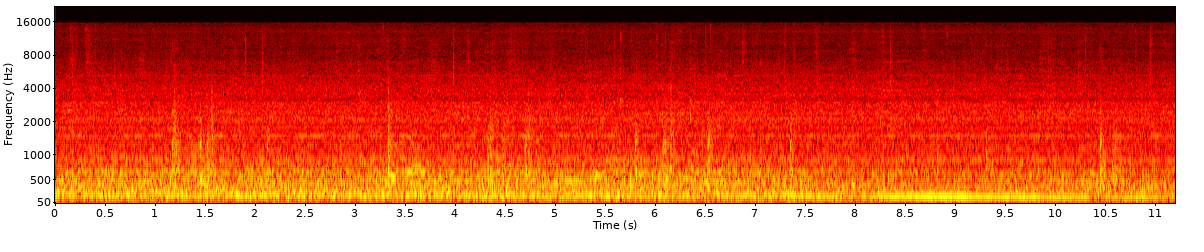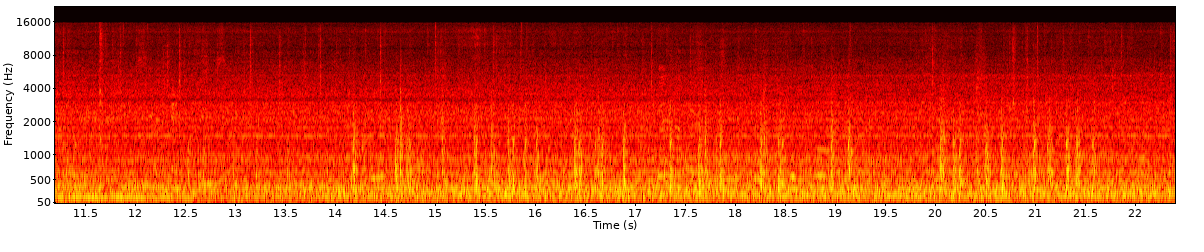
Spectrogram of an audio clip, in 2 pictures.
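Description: Cabin noise of a Boeing 737-800 taxiing, heard over the wing: the steady hum of its CFM56 engines at low thrust, with frequent light knocks and rattles as the wheels roll over the taxiway. About halfway through, the low hum tone fades and a slightly higher one takes over.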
